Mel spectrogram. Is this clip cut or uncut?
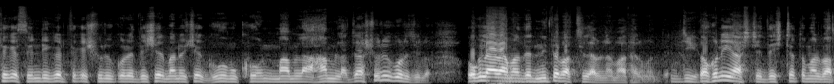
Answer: uncut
